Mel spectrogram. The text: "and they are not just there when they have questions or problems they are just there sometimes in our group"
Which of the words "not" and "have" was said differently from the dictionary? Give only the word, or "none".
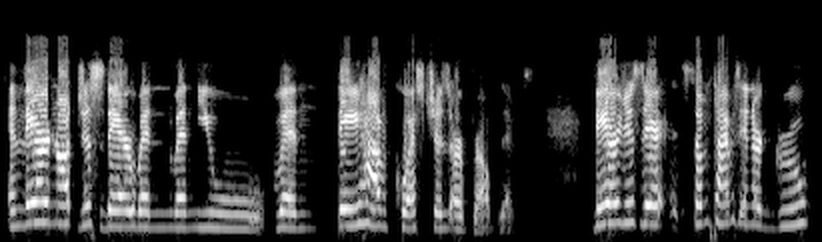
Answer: none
